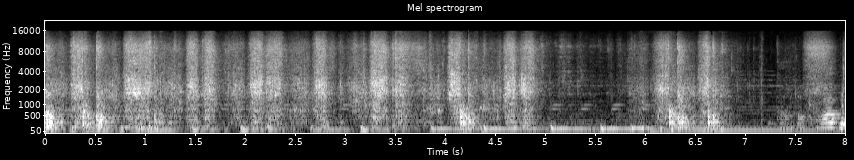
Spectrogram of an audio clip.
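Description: White cabbage being shredded on a wooden multi-blade cabbage shredder board: a rhythmic scraping swish each time the cabbage is pushed across the blades, about two or three strokes a second at first, then slower.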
